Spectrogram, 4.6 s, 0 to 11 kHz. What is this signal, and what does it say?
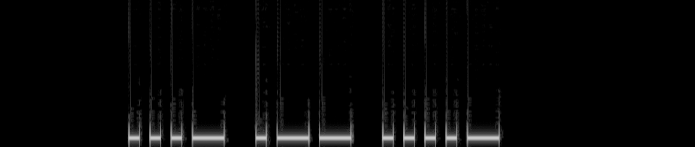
Morse code, heard as a keyed tone, about 17 wpm, 700 Hz. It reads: VW4
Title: Three Challenging Letter-Number Combinations 17wpm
